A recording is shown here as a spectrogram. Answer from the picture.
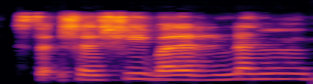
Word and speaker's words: शशिवर्णं: Shashivarnam Chaturbhujam. So let us say I follow the Varga Panchama and I have the anuswara and the Vargiya Vyanjana here. I'll be pronouncing this as Shashivarnam Chaturbhujam.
